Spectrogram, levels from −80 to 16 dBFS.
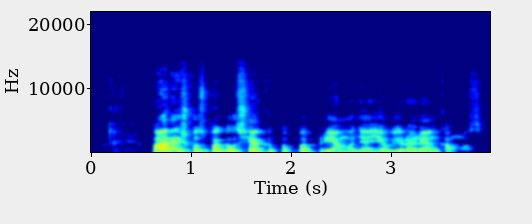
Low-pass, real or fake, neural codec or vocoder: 14.4 kHz; real; none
